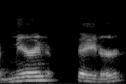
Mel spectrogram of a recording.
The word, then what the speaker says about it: Mirin Fader: I have the absolute pleasure of being joined by Mirin Fader.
